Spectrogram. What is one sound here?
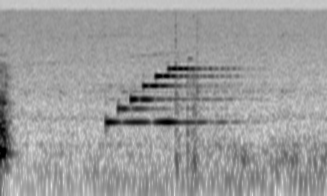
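A small speaker gives a quick rising series of beeps.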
